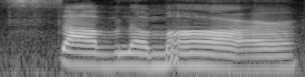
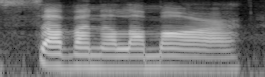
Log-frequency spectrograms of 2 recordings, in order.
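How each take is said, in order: First: The middle syllables of the name are dropped. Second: All syllables of the name are pronounced. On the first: The speaker calls it wrong. "not Sav-la-Mar ... as we say today" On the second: The speaker calls it right. "it is Savannah-la-Mar"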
